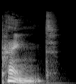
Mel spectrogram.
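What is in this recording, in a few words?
"paint", British English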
